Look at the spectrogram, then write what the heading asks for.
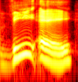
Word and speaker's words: Valladolid: Well, first of all, what confuses it is that in Spanish, they pronounce the V like a B, so I got to try to get my brain around that. Then the 2 L's sounds like a Y.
